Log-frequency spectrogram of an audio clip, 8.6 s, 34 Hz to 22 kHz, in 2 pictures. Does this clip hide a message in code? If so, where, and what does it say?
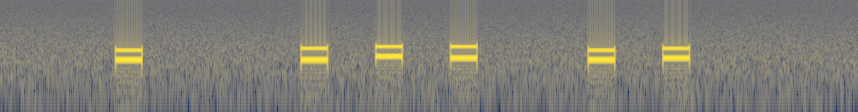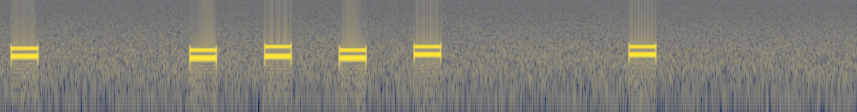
Yes: DTMF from 0.6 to 7.6 s, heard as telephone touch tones, dialled by machine, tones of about 130 ms. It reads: 1 296 15 8 494# #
